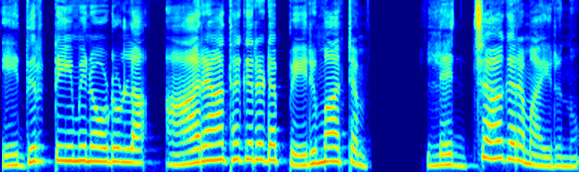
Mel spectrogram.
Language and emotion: Malayalam, disgusted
